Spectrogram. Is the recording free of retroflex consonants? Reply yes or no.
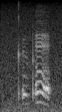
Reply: yes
